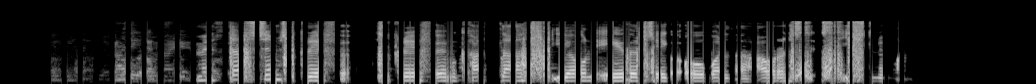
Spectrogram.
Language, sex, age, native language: Icelandic, other, 18-19, Icelandic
